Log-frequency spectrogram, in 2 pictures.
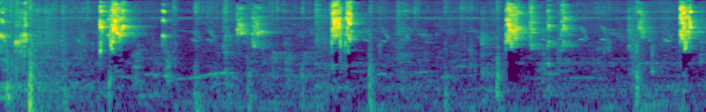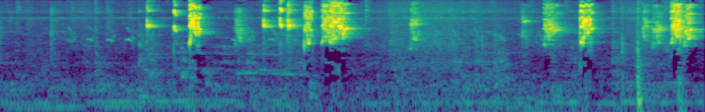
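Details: Lovebird male courting a partner: sharp, high, scratchy chirps in quick bursts, sometimes doubled or tripled, spread unevenly over the recording with quiet gaps between groups.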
